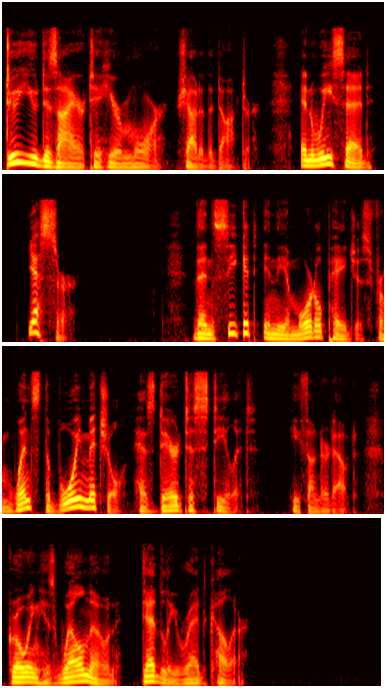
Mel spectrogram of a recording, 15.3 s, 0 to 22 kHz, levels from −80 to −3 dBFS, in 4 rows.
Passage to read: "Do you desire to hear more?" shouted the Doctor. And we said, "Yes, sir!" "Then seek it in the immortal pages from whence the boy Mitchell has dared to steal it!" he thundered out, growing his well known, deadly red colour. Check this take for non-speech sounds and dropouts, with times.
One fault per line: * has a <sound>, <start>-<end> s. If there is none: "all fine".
all fine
